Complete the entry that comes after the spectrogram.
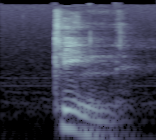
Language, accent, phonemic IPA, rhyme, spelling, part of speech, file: Dutch, Netherlands, /tin/, -in, tien, numeral, Nl-tien.ogg
- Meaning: ten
